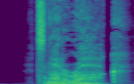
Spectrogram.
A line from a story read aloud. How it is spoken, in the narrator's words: he said quietly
